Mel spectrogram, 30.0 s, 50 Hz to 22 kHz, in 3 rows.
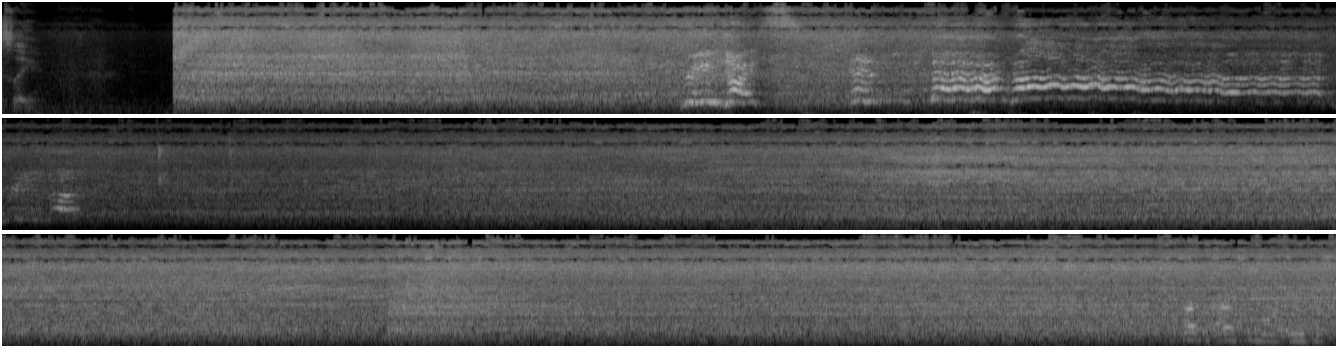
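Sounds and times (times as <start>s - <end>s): hair dryer blowing: 1.3s - 30.0s.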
